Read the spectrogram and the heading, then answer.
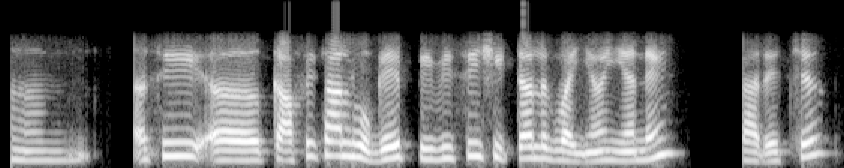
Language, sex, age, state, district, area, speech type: Punjabi, female, 30-45, Punjab, Fazilka, rural, conversation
